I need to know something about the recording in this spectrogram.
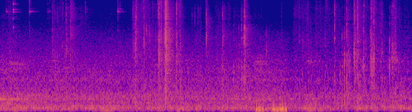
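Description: Foil wrappers crinkle and rustle as a hand handles them.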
